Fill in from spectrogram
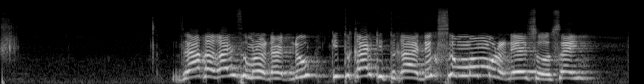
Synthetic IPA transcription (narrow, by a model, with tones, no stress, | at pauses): zaː˦ka˨ɣa˦n˦su˨m˨ɾu˨ɗɐ˨ɗːu˦kʲi˦tkaː˦kʲi˨tka˦dʊ˦ksʊ˦mːʊ˦mːʊ˨ɾɗe˦soː˨sa˦j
